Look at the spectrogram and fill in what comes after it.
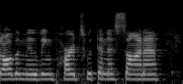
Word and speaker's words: Asana: I'm sorry that I mispronunciated. So yes, Asana. It's Asana. It's all one word.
